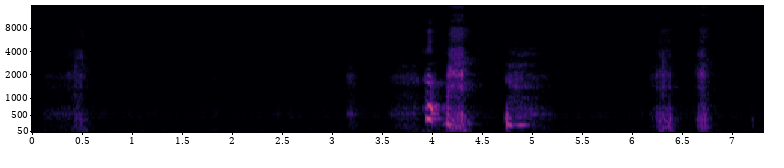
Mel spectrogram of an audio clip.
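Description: Short sniffs and catching breaths lead to one forceful sneeze, followed by a few smaller sneezy bursts.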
